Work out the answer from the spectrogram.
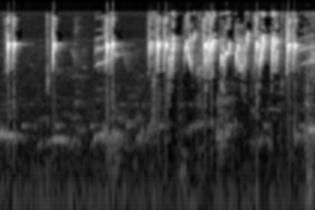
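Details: Scarlet minivet calls played as a lure to attract birds: thin, high whistled notes, often paired, repeated in quick bursts. A denser run of overlapping chirps follows midway.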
